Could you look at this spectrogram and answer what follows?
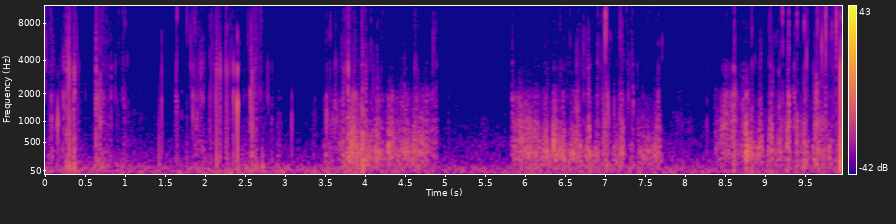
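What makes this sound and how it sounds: A gloved hand scratches and probes inside the hollow canal of a soft, translucent, hand-sized silicone ear model covering a binaural microphone, using a thin metal earpick. Close, dry crackling and crinkling scrapes come in dense bursts, swelling into louder rustling stretches with brief quieter pauses between them.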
